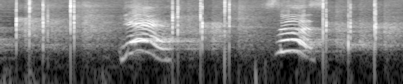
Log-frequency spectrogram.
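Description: Children in a church kids' service clap along to the 'Tepuk Yesus' chant, a sharp, rhythmic series of hand claps under an adult voice leading with two drawn-out sung calls.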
